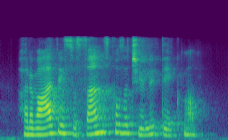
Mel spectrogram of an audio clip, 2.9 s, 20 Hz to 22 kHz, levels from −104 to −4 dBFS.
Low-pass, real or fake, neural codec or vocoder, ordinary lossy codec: 7.2 kHz; fake; codec, 16 kHz, 4 kbps, X-Codec, HuBERT features, trained on general audio; none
